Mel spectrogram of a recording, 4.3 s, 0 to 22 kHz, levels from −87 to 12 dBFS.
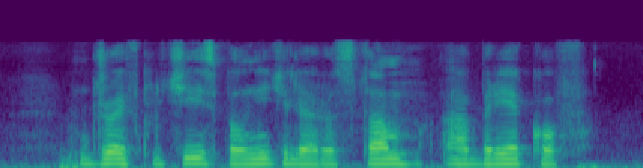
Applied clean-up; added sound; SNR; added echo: neural mask model Resemble Enhance denoiser.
